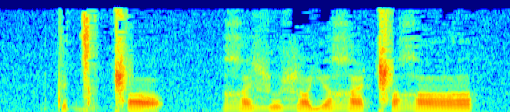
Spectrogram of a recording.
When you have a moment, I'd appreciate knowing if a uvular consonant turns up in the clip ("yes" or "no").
yes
